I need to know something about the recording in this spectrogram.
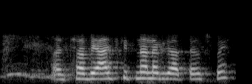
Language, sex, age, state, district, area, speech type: Hindi, female, 30-45, Madhya Pradesh, Chhindwara, urban, conversation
